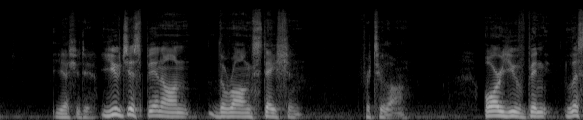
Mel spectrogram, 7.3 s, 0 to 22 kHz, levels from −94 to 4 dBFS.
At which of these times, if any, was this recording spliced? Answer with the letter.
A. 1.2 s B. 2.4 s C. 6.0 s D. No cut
A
